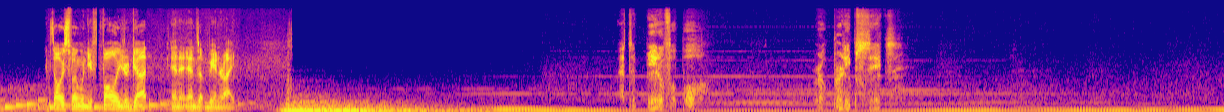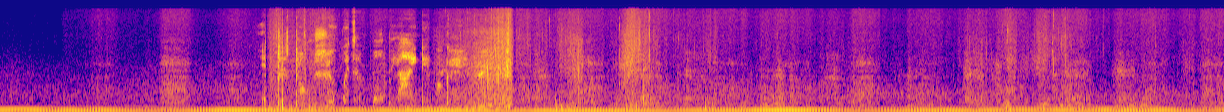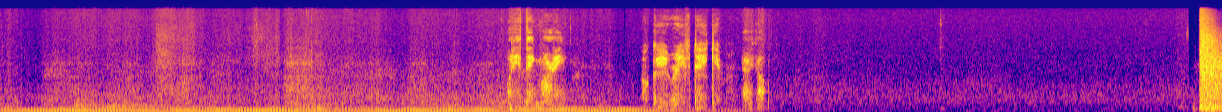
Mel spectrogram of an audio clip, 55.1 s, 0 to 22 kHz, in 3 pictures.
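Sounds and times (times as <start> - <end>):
low steady rumble: 0.0 - 55.0.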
